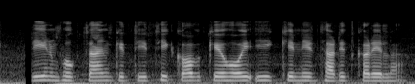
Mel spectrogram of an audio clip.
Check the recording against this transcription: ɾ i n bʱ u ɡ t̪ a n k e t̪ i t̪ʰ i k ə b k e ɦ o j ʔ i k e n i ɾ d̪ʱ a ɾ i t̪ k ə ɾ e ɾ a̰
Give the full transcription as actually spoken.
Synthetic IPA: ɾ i n bʱ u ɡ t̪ a n k e t̪ i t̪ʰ i k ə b k e ɦ o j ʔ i k e n i ɾ d̪ʱ a ɾ i t̪ k ə ɾ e l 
